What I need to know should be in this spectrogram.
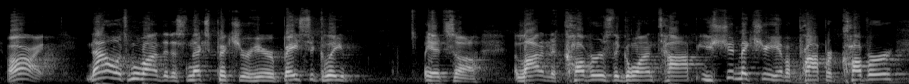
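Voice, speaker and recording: A man's voice: sits high, moderate pace, sharp tone. A man narrating an informal how-to as a repair technician, plain-spoken and emphatic, often repeating his points. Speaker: video equipment repair technician giving a tutorial. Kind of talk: informal instructional narration over pictures.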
